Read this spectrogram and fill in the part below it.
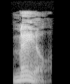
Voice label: male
